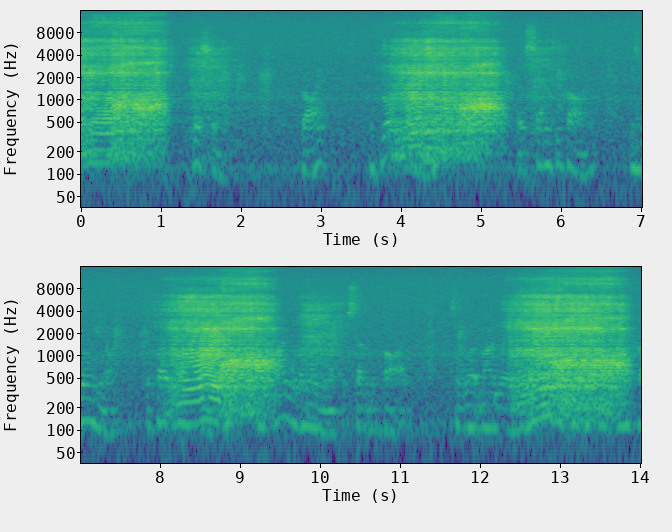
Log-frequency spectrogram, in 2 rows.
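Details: Adult man (husband) snoring while asleep, described as quite quiet for him: loud rasping snores on each in-breath, about 14 a minute, fairly regular, with quieter breathing between.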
